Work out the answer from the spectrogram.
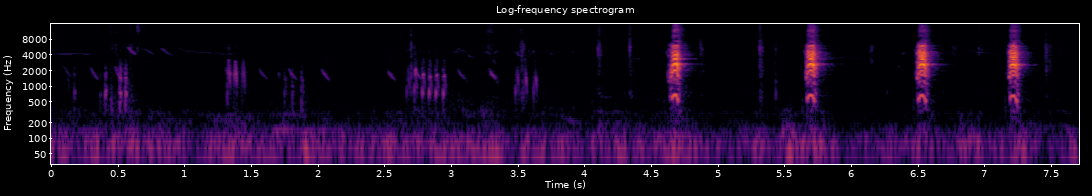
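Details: Natal spurfowl, a mother with chicks, in South Africa: soft scattered notes at first, then four loud, harsh, raucous bursts roughly one second apart.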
